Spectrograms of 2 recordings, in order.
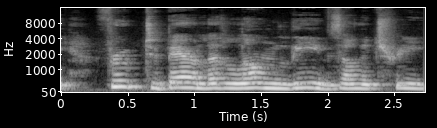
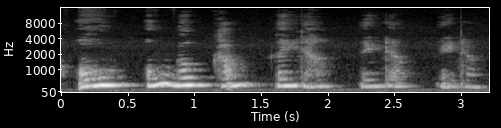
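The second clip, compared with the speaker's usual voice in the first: high voice fading to whisper; soothing whisper; 9 semitones higher than usual. A narrator's reading. Grandmother whispering the devil back to sleep. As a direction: hush him back to sleep.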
